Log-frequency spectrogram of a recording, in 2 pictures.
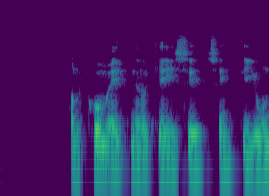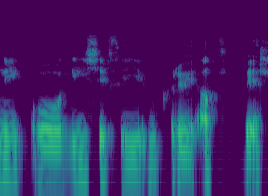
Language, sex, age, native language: Icelandic, male, 20-29, Icelandic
